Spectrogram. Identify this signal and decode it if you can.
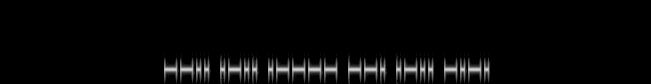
Morse code, heard as a keyed tone, about 30 wpm, 700 Hz. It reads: ZL1GLC
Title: DXCC-100 Call Signs - 6 Characters - 30wpm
